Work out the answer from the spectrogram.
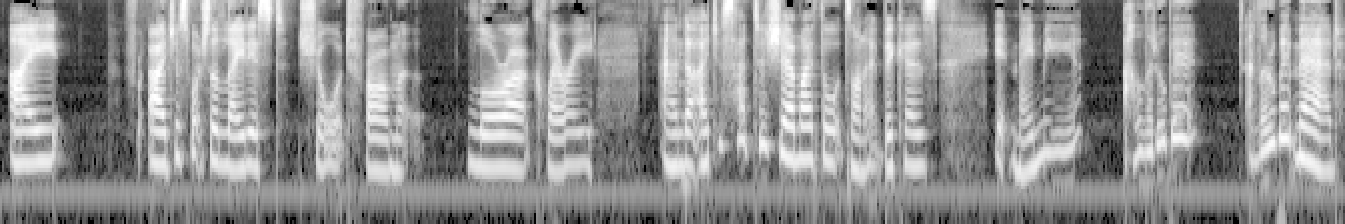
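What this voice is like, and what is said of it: Hoarse, partly lost sick voice. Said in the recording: “as you can hear in my voice, I am still sick, and I have recently semi-lost my voice”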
